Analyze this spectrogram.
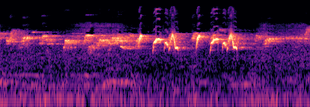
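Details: Red-whiskered bulbul producing soft running twitter that breaks into a string of loud, quick, rising-and-falling whistled notes before easing back to chatter.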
